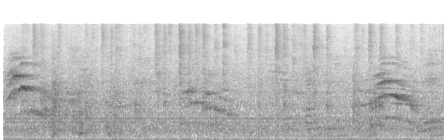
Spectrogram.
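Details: American Curl cat available for adoption, indoors in a small room: two clear, drawn-out meows, one at the start and one near the end, each rising then falling, with a low steady hum and faint human speech between them.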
